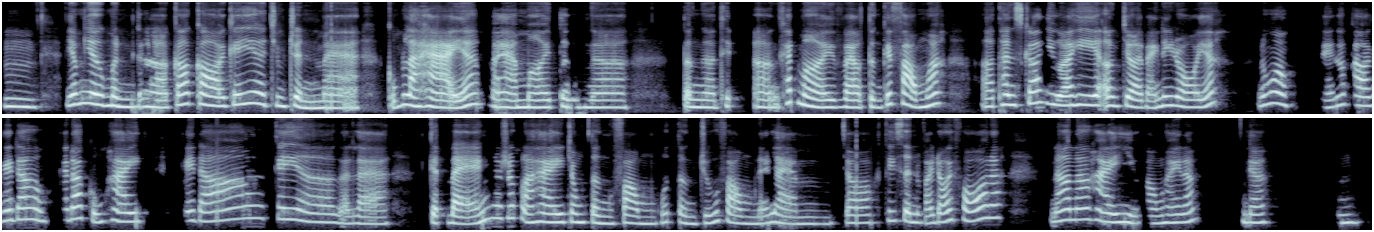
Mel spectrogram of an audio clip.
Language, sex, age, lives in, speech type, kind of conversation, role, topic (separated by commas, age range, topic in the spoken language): Vietnamese, female, 40-44, United States, conversation, unstructured, none, Bạn nghĩ sao về việc các chương trình giải trí quá tập trung vào tranh cãi?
